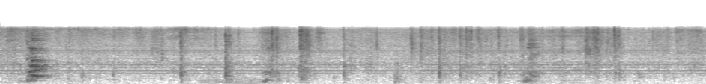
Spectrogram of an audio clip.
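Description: Ca de Bou puppies playing in a pen: a short bark about half a second in and another short cry near seven seconds, among scattered light knocks and scuffs, over a steady electrical hum.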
